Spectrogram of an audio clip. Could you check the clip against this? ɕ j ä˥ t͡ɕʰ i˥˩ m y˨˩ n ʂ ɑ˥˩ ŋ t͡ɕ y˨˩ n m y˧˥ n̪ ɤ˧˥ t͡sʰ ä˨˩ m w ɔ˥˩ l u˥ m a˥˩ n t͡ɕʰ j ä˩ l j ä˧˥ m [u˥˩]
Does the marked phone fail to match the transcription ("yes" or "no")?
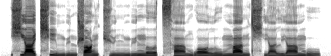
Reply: no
